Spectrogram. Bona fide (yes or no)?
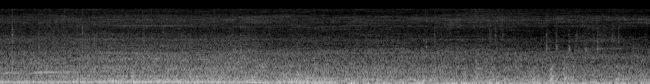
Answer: no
